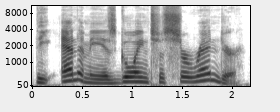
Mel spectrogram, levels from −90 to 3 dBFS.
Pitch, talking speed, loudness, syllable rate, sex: 180 Hz, 165 wpm, -17 LUFS, 4.8 syllables/s, male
